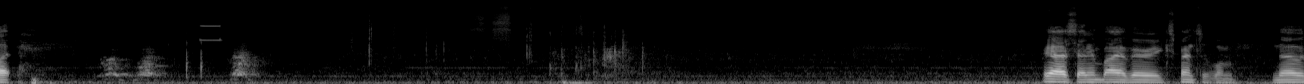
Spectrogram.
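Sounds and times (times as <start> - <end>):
engine idling hum: 0.0 - 13.0
short electronic beep: 2.0 - 2.3.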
